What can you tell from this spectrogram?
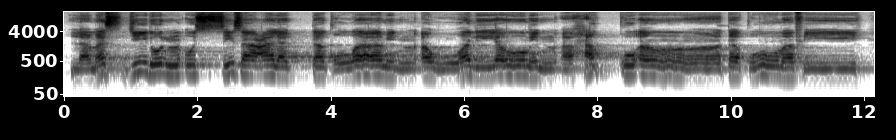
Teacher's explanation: احق کو قاف حروف مستعلیہ میں سے پر پڑھیں گے، نون میں اخفا ہوگا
